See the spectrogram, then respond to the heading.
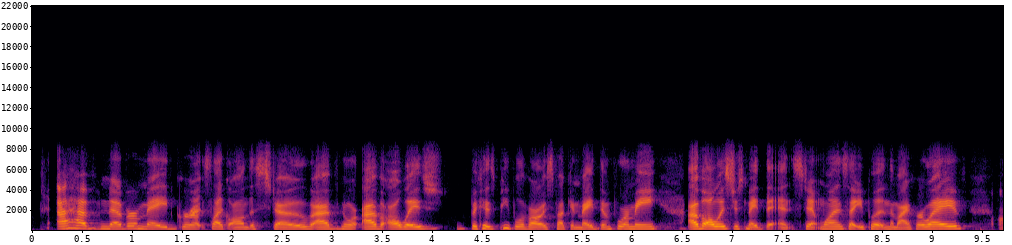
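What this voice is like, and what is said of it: Heavy Southern US accent. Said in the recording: “Come on, Southern Queen. ... my accent ... y'all both have heavy accents ... very heavy accents”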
